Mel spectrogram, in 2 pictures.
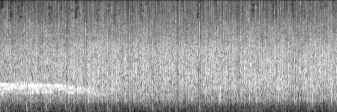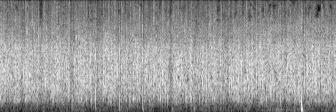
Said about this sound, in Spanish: Ahí está, ahora sí, ese aplauso para Verónica Forqué.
